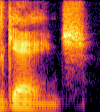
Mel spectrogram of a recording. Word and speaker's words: Gange: He told me range, so it's Gange.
